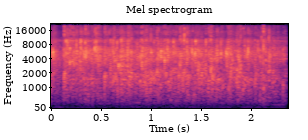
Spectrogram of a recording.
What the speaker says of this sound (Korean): 박수를 보내주시기 바랍니다.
